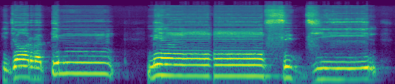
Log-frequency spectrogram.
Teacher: जीम को सख्ती से पढ़ेंगे, मद्दे आरिस करेंगे. मिला के पढ़ेंगे तो इख्फा होगा.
